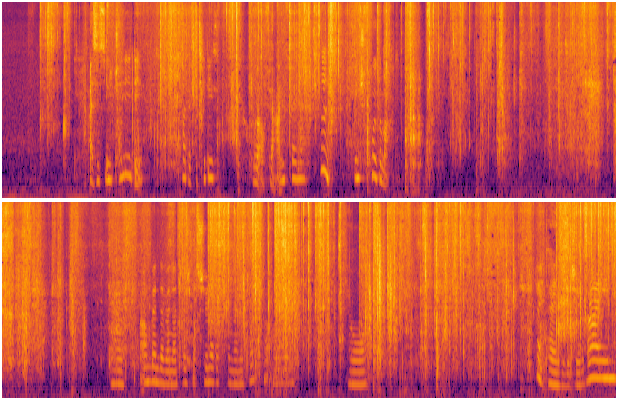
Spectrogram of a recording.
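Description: Plastic sheets and paper rustle and crinkle as hands handle them.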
